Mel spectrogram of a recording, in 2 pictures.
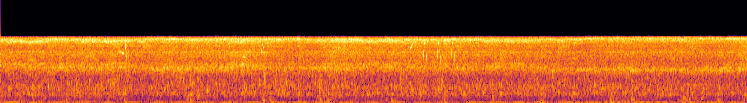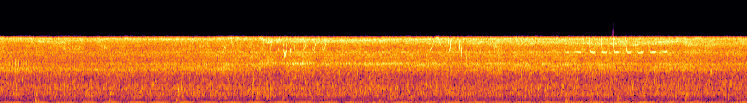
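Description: Dental cleaning equipment running steadily: the hiss and trickle of water spray from the scaler and the suction tube drawing off water, with small clicks and ticks now and then.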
